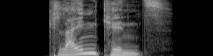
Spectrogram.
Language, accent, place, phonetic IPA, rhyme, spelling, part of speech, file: German, Germany, Berlin, [ˈklaɪ̯nˌkɪnt͡s], -aɪ̯nkɪnt͡s, Kleinkinds, noun, De-Kleinkinds.ogg
- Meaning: genitive singular of Kleinkind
